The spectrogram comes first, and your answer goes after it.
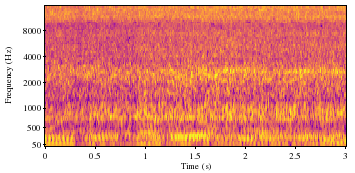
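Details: Electric fan after replacing the faulty running capacitor, back cover off, running at speed 3; steady even hum and airy whoosh, no rubbing, rattle or wavering. Normal running.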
